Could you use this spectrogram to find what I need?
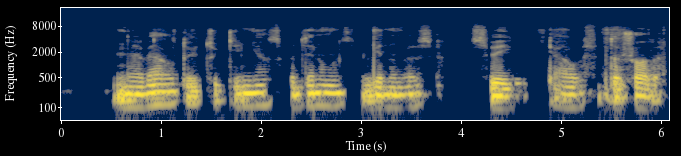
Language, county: Lithuanian, Kaunas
